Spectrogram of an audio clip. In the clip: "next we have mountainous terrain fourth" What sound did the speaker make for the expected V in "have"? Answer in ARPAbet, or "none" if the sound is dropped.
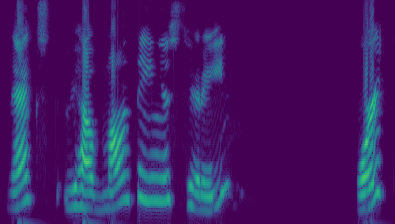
V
